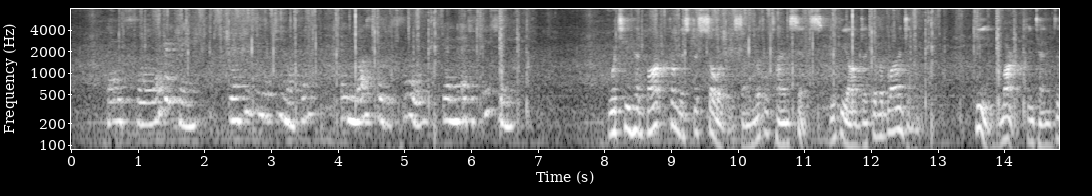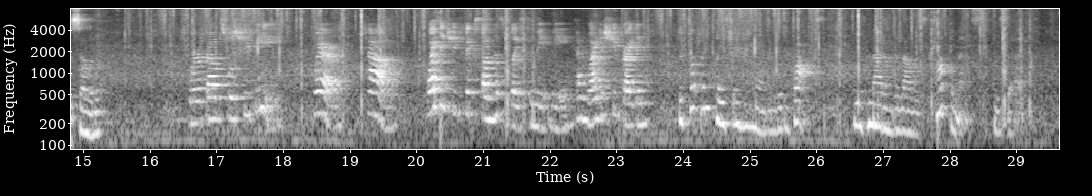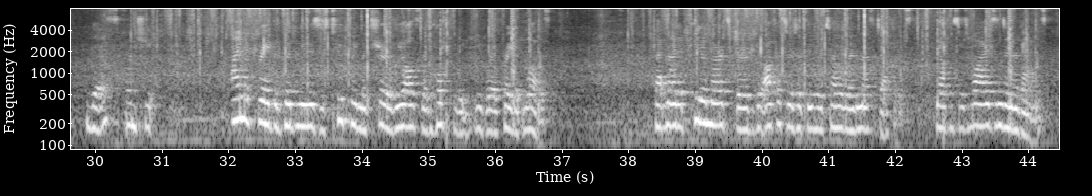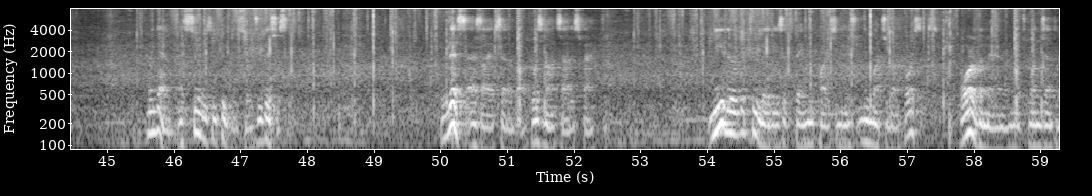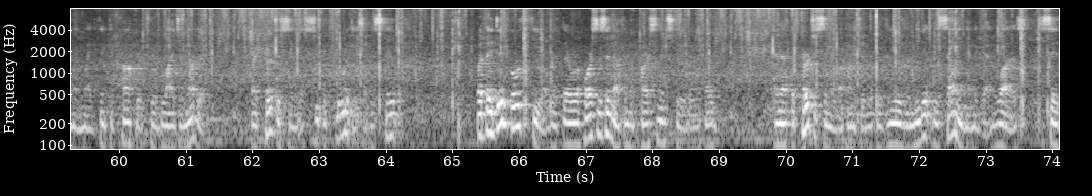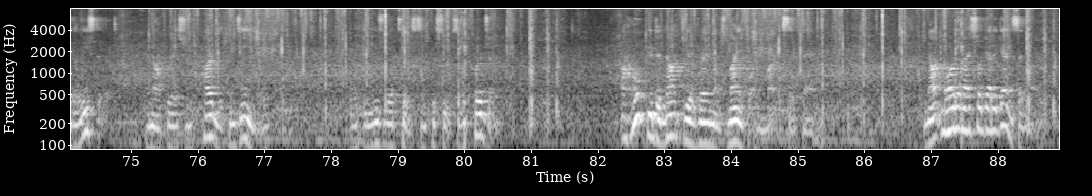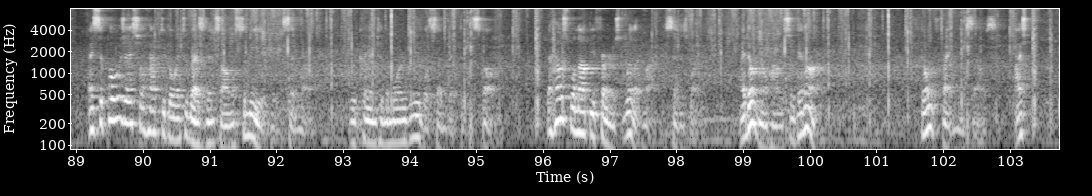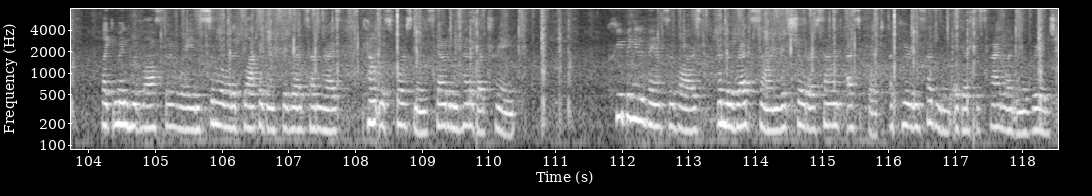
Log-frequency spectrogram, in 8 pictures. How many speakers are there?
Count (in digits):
5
